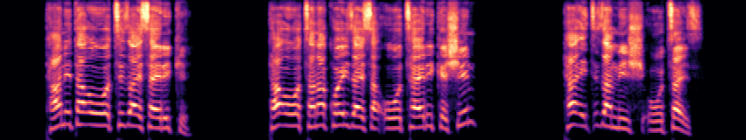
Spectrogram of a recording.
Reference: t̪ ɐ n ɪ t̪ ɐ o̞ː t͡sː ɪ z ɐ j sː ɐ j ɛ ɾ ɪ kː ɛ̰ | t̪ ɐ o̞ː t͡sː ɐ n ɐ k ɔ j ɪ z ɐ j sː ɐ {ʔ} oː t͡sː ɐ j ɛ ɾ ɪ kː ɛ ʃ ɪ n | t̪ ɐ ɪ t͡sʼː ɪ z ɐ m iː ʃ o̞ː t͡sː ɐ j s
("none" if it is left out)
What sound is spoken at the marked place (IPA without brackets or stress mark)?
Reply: ʔ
